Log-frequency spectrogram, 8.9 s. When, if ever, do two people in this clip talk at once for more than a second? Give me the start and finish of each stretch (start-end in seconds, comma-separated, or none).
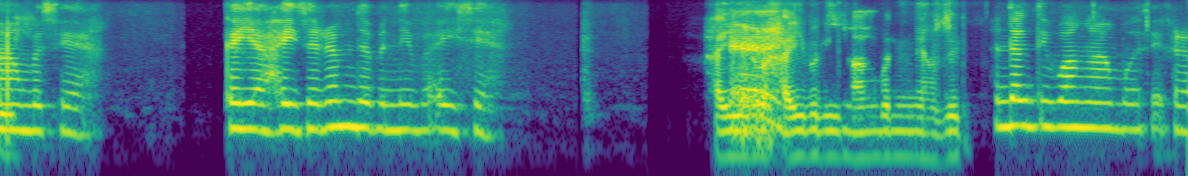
none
